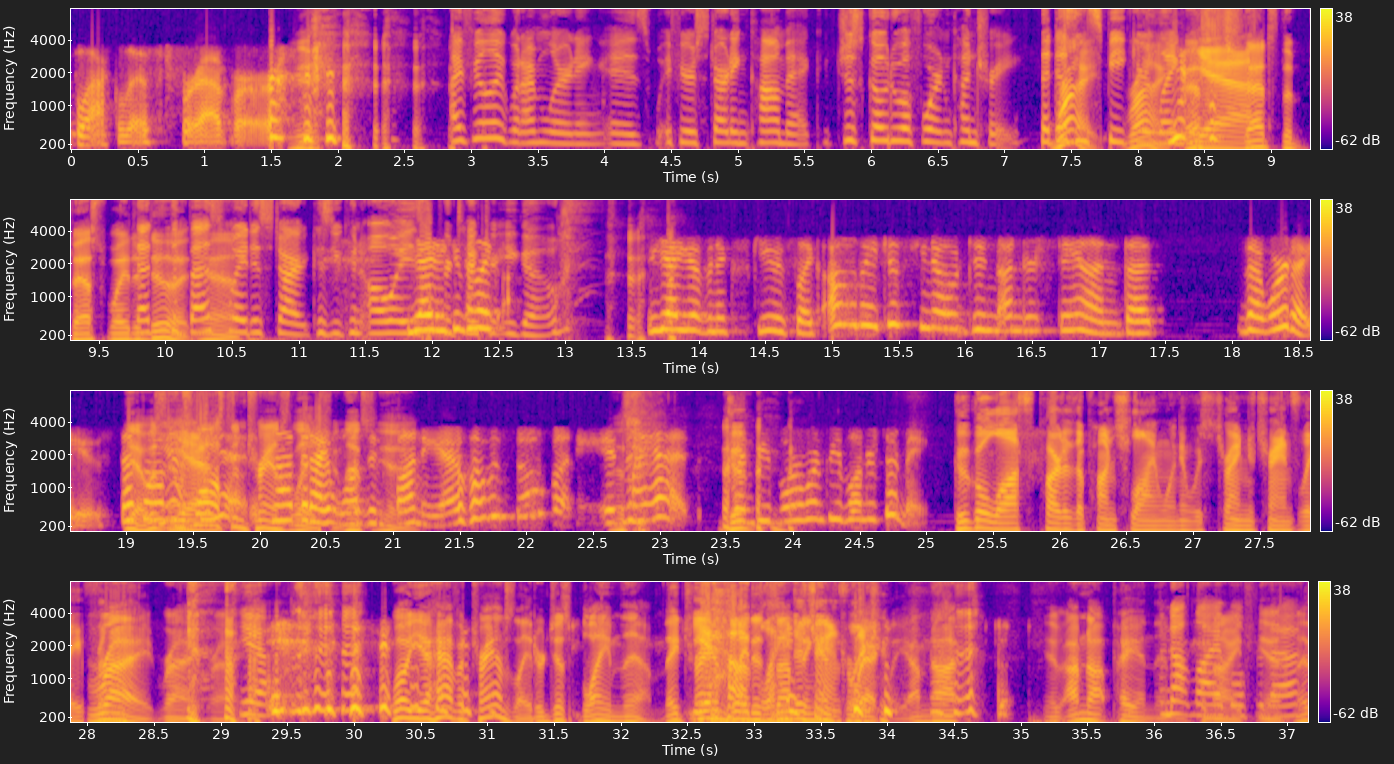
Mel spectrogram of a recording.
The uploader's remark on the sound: We talk on the phone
